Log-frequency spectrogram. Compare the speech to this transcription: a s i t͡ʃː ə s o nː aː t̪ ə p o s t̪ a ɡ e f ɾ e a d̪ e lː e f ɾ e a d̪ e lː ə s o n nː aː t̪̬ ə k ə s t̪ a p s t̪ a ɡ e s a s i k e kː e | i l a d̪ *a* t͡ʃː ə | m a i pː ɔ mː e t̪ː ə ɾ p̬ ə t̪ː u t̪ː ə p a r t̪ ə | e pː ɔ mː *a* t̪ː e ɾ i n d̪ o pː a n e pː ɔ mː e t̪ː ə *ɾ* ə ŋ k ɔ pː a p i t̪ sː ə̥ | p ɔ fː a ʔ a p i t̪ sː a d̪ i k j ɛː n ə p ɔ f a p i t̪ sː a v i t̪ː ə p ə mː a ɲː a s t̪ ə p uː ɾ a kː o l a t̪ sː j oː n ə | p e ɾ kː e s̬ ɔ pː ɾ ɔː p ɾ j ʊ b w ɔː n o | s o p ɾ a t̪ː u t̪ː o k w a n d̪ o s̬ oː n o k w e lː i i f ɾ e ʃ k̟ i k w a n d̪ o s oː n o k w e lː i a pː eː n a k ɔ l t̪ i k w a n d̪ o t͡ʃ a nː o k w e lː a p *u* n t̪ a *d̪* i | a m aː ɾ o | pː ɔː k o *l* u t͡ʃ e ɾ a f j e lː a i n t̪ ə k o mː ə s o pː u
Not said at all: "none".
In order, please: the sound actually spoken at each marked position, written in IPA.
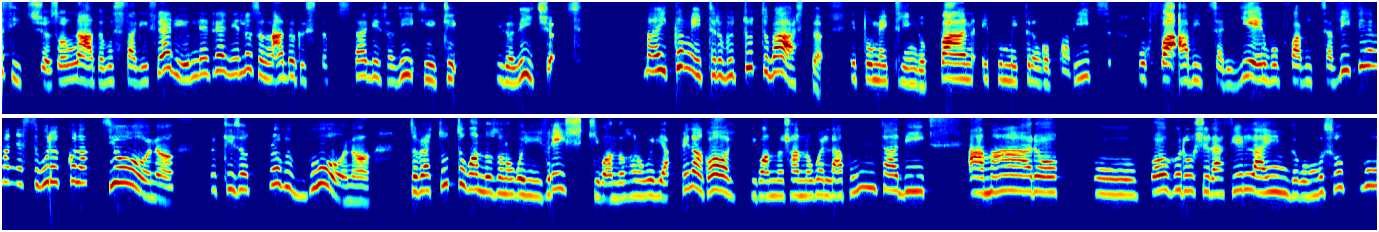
i, e, ɾ, u, d̪, ɾ

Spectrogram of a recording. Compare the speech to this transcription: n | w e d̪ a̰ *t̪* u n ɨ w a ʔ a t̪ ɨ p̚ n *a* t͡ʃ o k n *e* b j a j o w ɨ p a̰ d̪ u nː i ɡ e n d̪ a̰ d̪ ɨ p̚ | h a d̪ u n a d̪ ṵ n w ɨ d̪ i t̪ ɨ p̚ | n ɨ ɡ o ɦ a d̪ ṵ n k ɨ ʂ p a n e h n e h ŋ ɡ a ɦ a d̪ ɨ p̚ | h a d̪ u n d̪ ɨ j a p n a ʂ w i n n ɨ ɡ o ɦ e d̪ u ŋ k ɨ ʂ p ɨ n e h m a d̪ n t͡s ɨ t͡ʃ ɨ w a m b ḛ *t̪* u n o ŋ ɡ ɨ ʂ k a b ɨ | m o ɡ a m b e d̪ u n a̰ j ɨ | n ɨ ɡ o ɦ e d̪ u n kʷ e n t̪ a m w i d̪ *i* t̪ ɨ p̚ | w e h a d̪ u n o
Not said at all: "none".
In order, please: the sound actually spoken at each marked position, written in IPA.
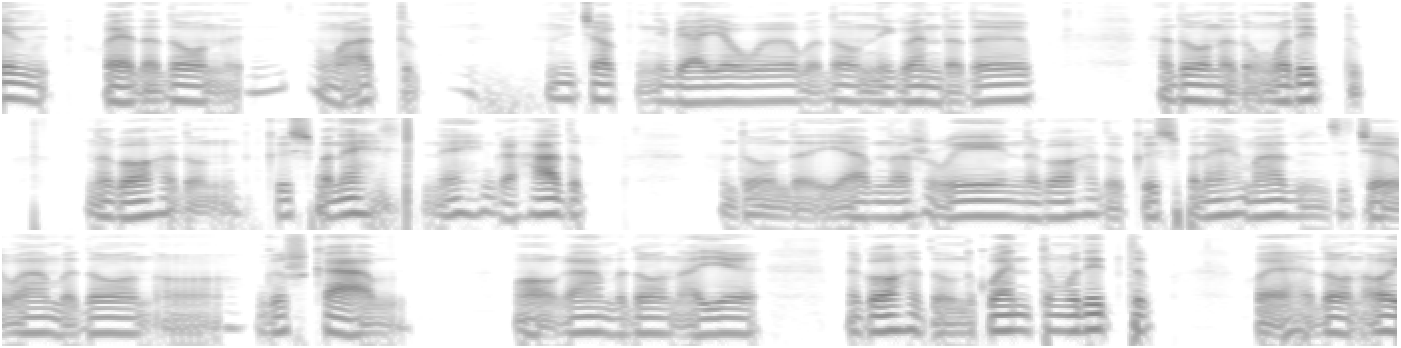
d̪, i, i, d̪, i

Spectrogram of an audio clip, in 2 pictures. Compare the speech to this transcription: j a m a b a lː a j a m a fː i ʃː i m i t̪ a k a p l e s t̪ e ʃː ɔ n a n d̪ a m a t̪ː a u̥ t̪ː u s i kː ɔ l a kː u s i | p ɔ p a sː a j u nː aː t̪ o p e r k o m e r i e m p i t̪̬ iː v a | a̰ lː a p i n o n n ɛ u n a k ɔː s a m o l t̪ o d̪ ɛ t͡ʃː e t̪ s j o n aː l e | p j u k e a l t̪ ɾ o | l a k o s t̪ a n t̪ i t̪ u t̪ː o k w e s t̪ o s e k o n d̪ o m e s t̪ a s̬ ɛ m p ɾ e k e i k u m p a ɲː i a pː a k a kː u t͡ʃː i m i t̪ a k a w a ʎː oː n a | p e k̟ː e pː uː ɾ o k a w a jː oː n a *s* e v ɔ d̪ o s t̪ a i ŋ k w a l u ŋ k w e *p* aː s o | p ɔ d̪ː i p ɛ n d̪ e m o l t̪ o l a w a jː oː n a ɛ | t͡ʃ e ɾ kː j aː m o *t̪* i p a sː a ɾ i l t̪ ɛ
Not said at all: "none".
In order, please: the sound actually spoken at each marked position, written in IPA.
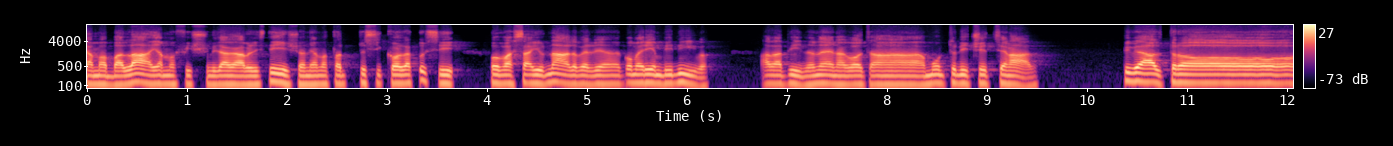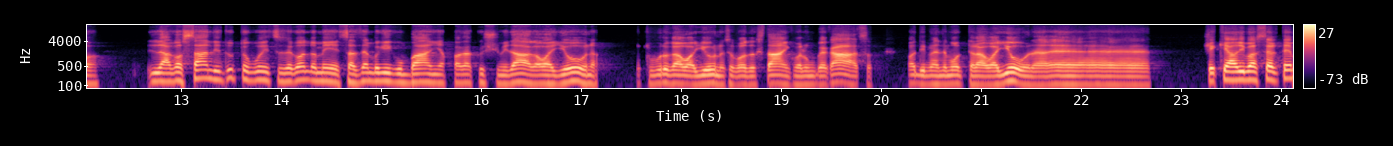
s, k, d̪

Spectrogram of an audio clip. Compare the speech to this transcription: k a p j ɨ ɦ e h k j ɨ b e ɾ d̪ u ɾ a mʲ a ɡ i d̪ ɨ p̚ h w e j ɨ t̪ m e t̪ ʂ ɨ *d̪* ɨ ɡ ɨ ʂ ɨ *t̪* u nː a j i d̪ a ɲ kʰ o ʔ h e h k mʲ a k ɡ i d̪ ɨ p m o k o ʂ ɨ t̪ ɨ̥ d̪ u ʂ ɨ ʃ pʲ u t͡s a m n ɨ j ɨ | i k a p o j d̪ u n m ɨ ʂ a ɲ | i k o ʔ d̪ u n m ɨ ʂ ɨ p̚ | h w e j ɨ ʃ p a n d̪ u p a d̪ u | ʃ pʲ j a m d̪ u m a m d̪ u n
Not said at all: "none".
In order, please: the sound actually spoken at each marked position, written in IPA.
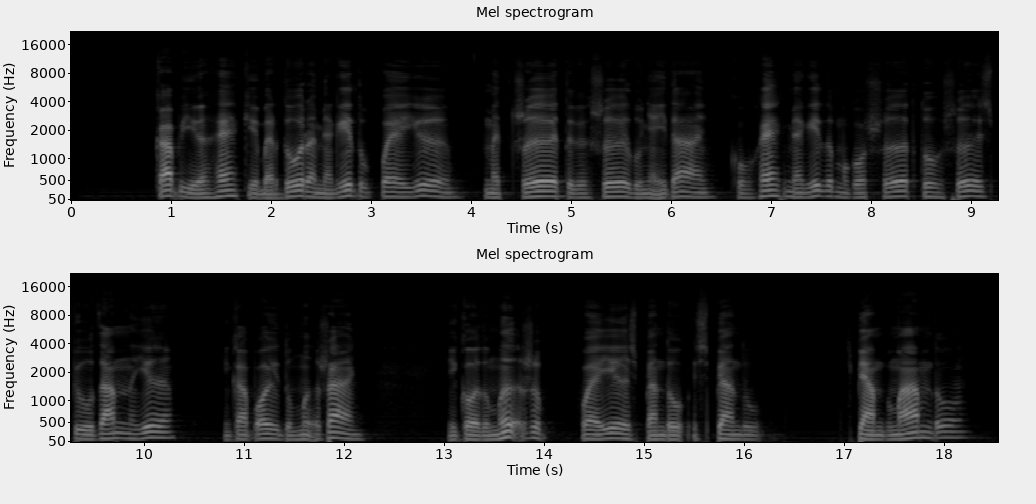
t̪, d̪

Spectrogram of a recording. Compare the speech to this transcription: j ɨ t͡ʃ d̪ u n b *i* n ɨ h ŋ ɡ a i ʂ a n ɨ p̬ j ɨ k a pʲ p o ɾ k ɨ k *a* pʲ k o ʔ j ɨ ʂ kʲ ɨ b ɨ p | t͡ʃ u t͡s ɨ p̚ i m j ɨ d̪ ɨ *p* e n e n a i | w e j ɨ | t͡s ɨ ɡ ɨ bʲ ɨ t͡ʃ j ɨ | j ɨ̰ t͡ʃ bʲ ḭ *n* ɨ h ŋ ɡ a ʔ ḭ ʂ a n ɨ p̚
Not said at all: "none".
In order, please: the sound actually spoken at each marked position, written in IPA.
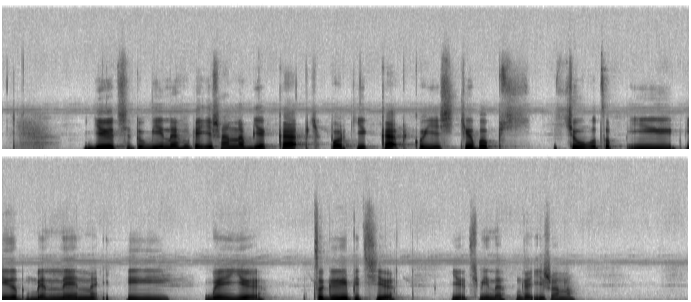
i, a, b, n

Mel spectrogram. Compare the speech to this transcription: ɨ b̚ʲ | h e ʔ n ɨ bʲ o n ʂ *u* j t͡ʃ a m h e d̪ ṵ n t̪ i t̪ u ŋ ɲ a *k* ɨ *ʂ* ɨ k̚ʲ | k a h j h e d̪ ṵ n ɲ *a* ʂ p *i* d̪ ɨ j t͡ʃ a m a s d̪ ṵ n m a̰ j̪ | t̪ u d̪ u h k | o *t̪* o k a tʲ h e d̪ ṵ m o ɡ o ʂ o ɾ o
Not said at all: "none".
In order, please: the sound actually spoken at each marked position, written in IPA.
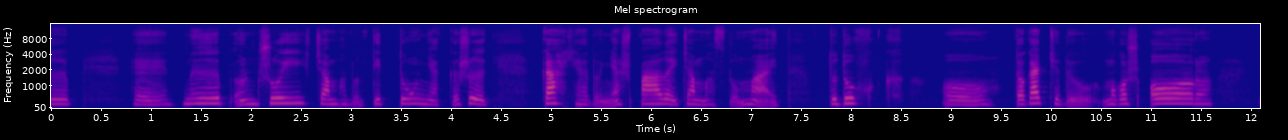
u, k, ʂ, a, a, t̪

